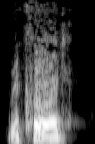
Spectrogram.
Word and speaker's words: record: E.g., conduct, contest, decrease, increase, export, import, object, record, transport. Are used both as nouns and verbs. As nouns, the stress is on the first syllable. As verbs, the stress is on the second syllable.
